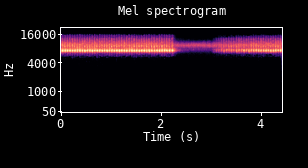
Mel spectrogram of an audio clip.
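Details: Continuous high-pitched grasshopper chirring, finely pulsed at about four beats per second. It cuts out briefly past the two-second mark, then resumes and swells back. Nothing else is heard.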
